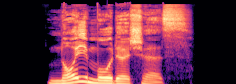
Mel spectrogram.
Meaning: strong/mixed nominative/accusative neuter singular of neumodisch
- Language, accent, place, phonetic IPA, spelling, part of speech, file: German, Germany, Berlin, [ˈnɔɪ̯ˌmoːdɪʃəs], neumodisches, adjective, De-neumodisches.ogg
